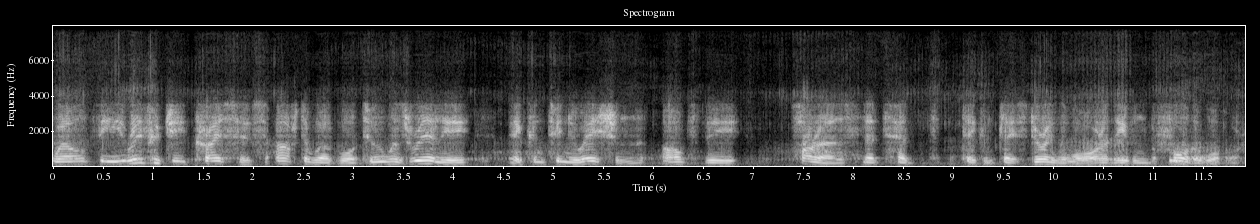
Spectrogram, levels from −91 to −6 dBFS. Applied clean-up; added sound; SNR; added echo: neural separator model SepFormer DNS4.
